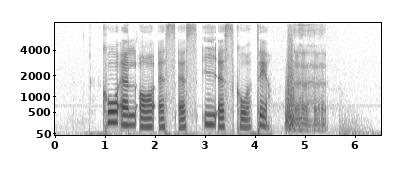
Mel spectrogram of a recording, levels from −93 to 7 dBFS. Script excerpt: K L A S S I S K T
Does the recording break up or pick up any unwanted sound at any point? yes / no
yes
